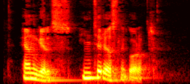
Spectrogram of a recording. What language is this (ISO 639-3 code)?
rus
